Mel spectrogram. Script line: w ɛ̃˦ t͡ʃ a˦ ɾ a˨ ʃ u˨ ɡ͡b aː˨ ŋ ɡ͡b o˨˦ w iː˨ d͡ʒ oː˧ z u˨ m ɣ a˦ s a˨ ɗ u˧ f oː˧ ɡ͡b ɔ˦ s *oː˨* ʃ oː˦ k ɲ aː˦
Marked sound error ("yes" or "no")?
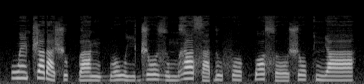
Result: no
